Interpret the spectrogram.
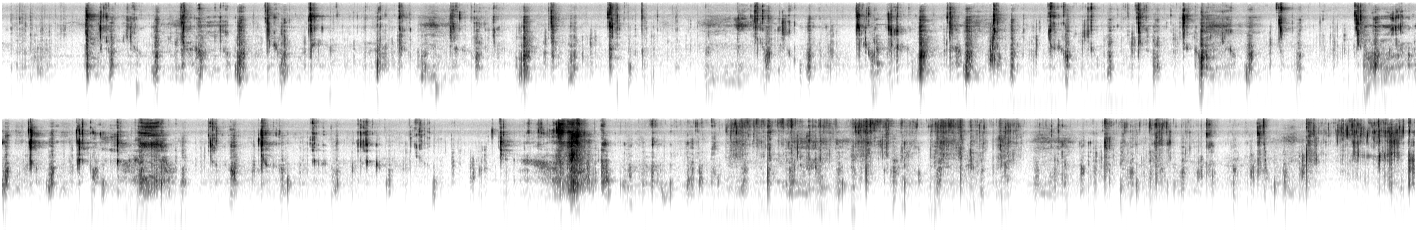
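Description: Close-miked eating sounds: a person biting and chewing chicken, curried egg and rice eaten by hand, with many quick, wet mouth clicks.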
